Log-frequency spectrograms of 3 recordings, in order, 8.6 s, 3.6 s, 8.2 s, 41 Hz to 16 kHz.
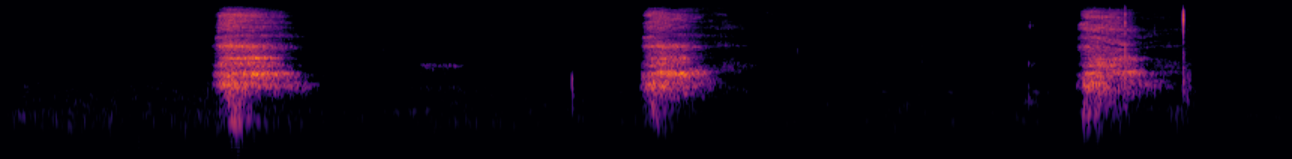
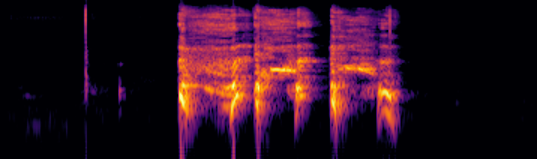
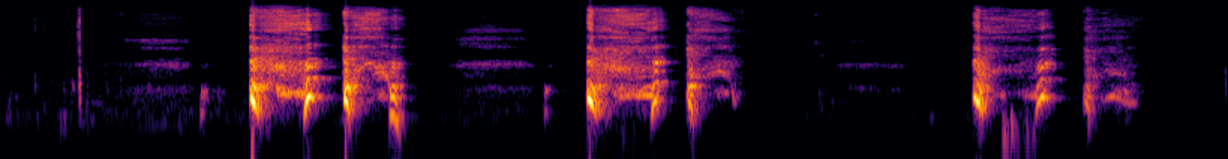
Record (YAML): exhalation_length: 8.6 s
exhalation_amplitude: 28418
exhalation_signal_mean_std_ratio: 0.32
cough_length: 3.6 s
cough_amplitude: 29204
cough_signal_mean_std_ratio: 0.46
three_cough_length: 8.2 s
three_cough_amplitude: 29203
three_cough_signal_mean_std_ratio: 0.32
survey_phase: beta (2021-08-13 to 2022-03-07)
age: 65+
gender: Female
wearing_mask: 'No'
symptom_cough_any: true
smoker_status: Ex-smoker
respiratory_condition_asthma: false
respiratory_condition_other: false
recruitment_source: REACT
submission_delay: 1 day
covid_test_result: Negative
covid_test_method: RT-qPCR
